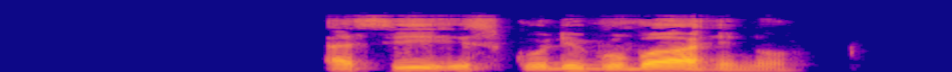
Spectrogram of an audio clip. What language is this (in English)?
Phalura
